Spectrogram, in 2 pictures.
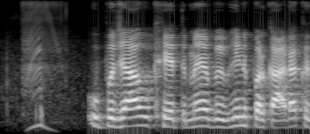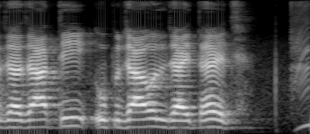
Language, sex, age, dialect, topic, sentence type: Maithili, male, 25-30, Southern/Standard, agriculture, statement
